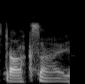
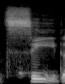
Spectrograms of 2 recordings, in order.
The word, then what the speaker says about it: Darkseid: I'm pretty sure it's Darkseid. – Yeah, I've always pronounced it Darkseid, but they spell it S-E-I-D, which some people have said is seed. I'm like, no.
